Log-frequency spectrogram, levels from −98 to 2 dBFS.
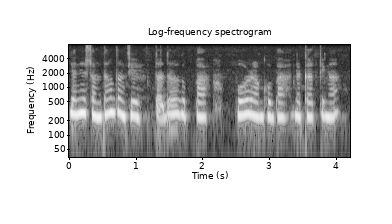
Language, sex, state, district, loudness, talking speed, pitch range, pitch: Garo, female, Meghalaya, South Garo Hills, -13 LUFS, 70 wpm, 240-275 Hz, 255 Hz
